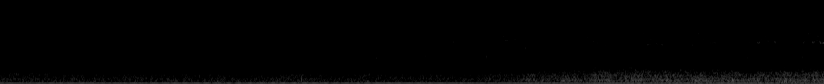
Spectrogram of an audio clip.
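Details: A falcon chick on a university nest camera, hungry while an adult brings a starling on 21/10; after three seconds of quiet rumble, a fast series of short, high, hoarse cries repeats roughly three times a second, growing slightly louder.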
